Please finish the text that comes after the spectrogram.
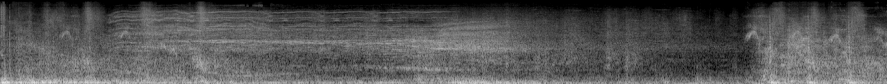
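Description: Confringo fire spells bursting in Hogwarts Legacy combat, a dense roar of booms and whooshing blasts layered over game music and ambience, with a fresh impact near the end.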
